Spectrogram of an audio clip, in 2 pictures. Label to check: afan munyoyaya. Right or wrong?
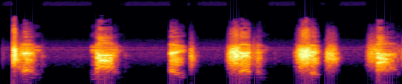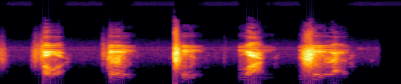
Wrong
